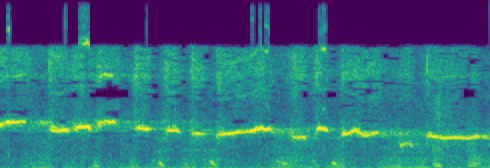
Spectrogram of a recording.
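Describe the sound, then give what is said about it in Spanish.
Someone whistles a steady, wavering tune for about three seconds to call someone, fairly loud, with no talking, only faint background noise beneath it. “Venía a chiflar acá arriba, dice.”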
